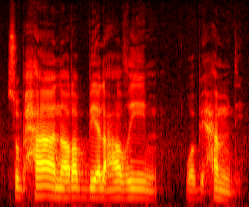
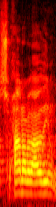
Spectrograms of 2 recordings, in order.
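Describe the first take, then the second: First: The phrase is said very slowly. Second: The phrase is said very fast.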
